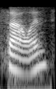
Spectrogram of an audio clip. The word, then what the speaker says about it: Samhain: So from Halloween to, or Samhain, Samhain is what it looks like it's spelled, but it's pronounced Samhain.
